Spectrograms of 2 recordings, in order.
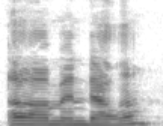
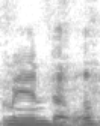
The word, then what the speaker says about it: mandala: Another choco toucan in the mandala. That's pretty cool. Mandala, not Mandela.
